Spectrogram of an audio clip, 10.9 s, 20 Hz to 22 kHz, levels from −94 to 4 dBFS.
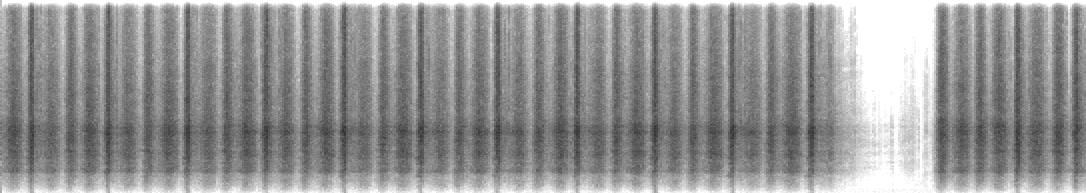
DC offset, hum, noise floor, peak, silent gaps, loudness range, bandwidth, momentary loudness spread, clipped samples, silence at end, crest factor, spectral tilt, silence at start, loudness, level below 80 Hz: under 0.1%; none; -65 dBFS; 0 dBFS; none; 2 LU; over 20 kHz; 5 LU; under 0.1%; 0 s; 20 dB; 8.5 dB/octave; 0 s; -16 LUFS; -84 dBFS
